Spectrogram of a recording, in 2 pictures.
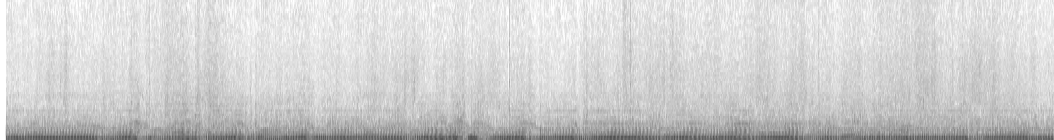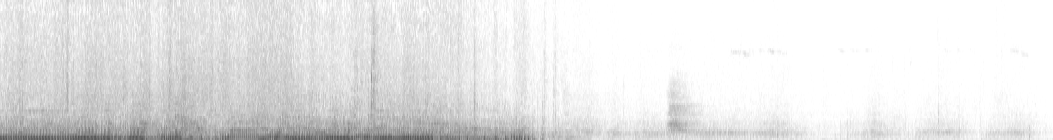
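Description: Enduro dirt bike engine running loud while being ridden off-road, its revs rising and falling with the throttle. The engine sound cuts off abruptly near the end, leaving it quiet apart from a faint brief noise.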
